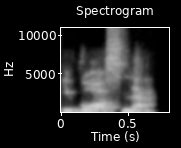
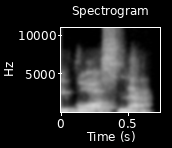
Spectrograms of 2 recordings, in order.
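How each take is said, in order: First: It is said in Austrian German dialect. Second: The same.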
